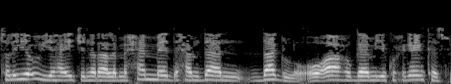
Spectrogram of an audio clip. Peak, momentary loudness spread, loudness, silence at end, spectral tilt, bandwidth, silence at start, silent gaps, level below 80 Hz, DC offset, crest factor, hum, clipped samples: -2 dBFS; 6 LU; -17 LUFS; 0 s; -3.5 dB/octave; 5.8 kHz; 0 s; none; -56 dBFS; under 0.1%; 16 dB; none; under 0.1%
